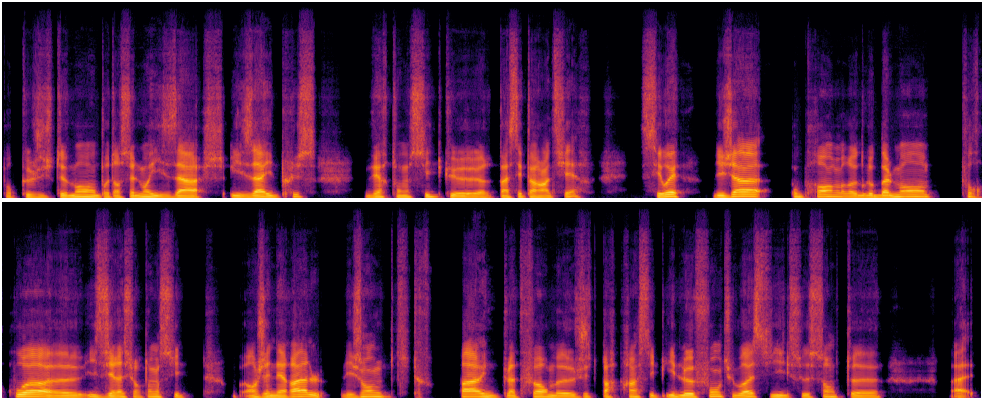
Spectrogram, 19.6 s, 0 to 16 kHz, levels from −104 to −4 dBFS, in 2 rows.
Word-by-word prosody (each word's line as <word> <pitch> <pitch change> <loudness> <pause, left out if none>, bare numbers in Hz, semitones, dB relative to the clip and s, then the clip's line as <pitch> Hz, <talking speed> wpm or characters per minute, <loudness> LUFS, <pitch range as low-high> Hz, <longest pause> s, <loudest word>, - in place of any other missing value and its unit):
pour 105 -1 -10
que, 110 - -4
justement, 120 +5 0
potentiellement, 120 +3 -1
ils 105 -3 -1
a 110 0 +6
che - - -13
ils 115 +1 0
aillent 135 -2 +6
plus 135 +5 -8 0.5
vers 120 +3 -1
ton 120 -1 -3
site 135 +3 -4
que, 115 - -2 0.3
heu, - - -12
passer 115 +3 -1
par 120 -3 +2
un 105 - +3
tiers. - - -6 0.5
C'est 125 - -2
ouais, 160 +2 +5 0.3
déjà 170 +9 +4 0.2
comprendre, 150 +1 -1
heu, 125 - 0
globalement, 130 +6 +2 0.3
pourquoi, 155 0 +4
heu, 115 -1 0
ils 130 -4 -3
iraient 130 0 +3
sur 130 -1 -7
ton 140 +3 -3
site? 125 -1 -7 0.6
En 120 +1 -1
général, 130 +5 +3 0.2
les 110 0 -5
gens 150 +5 0
quittent 135 -1 -15 0.4
pas 150 -1 +5
une 120 -3 -1
plateforme, 125 +2 0
heu, 105 0 +1
juste 120 +4 -8
par 120 -4 -2
principe. 125 -3 -4
Ils 135 -2 0
le 130 0 +5
font, 170 +8 -2
tu 145 - -10
vois, 135 +4 +3
s'ils 130 -3 -3
se 115 -2 -5
sentent, 130 +2 -6
heu 110 -2 -2 0.7
bah, - - -1
125 Hz, 165 wpm, -23 LUFS, 115-140 Hz, 0.7 s, a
